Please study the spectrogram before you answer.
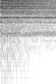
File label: Ride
